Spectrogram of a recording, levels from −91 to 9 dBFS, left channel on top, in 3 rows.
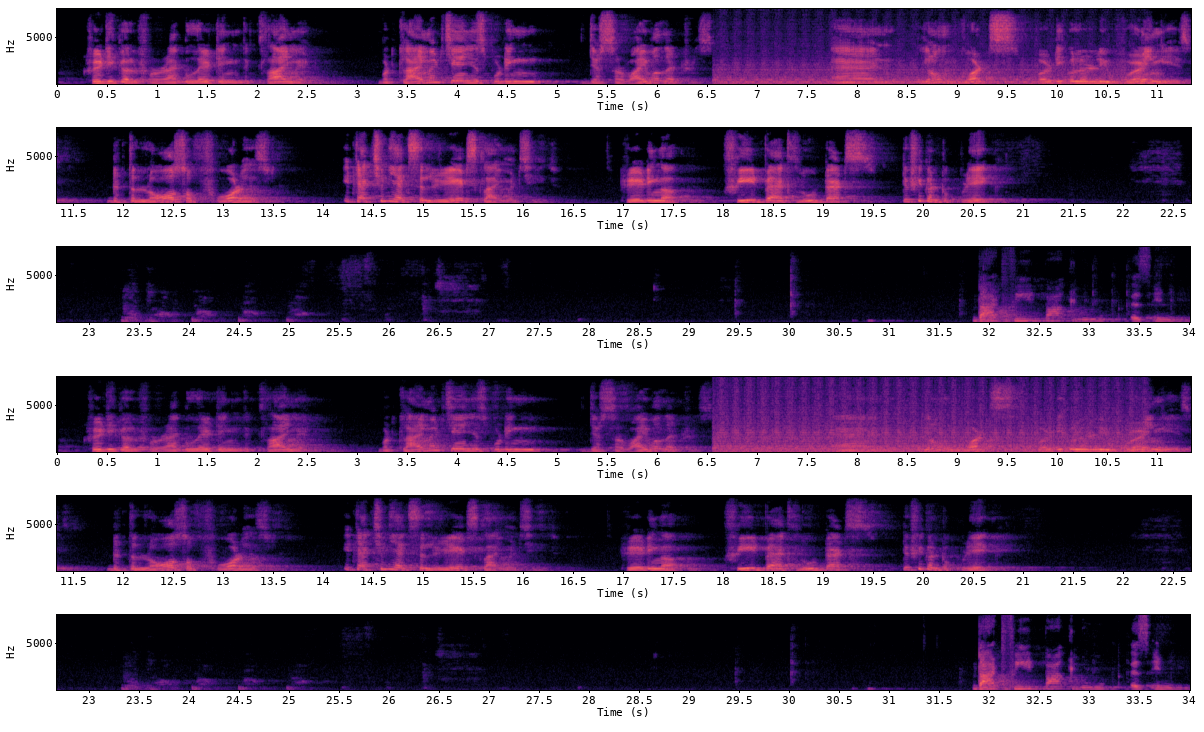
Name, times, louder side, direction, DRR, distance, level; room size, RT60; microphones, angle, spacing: voice 1, 0.3-2.6 3.2-4.9 5.2-6.5 7.7-11.3 11.8-13.5 14.2-16.2 17.0-17.6 18.0-19.5 19.8-20.8 23.3-24.2 24.5-24.6, left 3 dB, 90° left, 1.9 m, -33 dB
sound 1, 6.5-10.9, right 2 dB, 65° right, 1.8 m, -39 dB
voice 2, 31.8-33.9, right 4 dB, 85° right, 2.2 m, -37 dB
29.5 x 26.5 x 6.2 m
head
